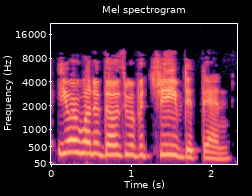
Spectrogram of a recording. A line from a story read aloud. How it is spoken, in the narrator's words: laughed Anne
